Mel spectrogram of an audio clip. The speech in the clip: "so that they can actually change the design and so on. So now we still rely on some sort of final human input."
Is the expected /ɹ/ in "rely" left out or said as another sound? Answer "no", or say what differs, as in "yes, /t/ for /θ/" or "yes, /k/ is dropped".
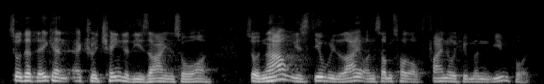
no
